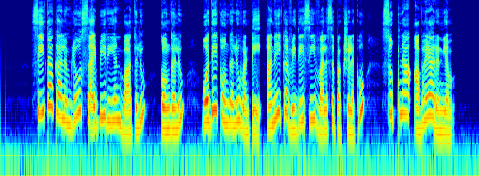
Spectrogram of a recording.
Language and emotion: Telugu, neutral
